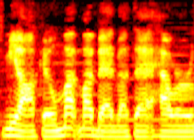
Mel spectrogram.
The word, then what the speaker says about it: Miyako: and how um oh I just keep saying me Chico it's Miyako my bad about that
